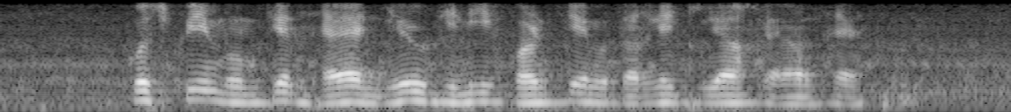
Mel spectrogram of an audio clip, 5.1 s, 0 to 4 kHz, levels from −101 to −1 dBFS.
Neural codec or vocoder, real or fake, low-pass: codec, 16 kHz, 8 kbps, FunCodec, trained on LibriTTS, 25 frames a second; fake; 3.6 kHz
